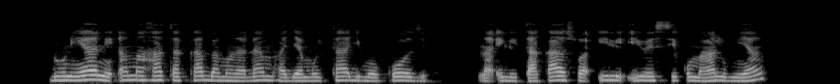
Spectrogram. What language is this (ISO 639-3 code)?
swa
